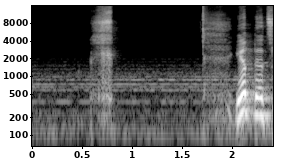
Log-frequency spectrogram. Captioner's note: slurping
